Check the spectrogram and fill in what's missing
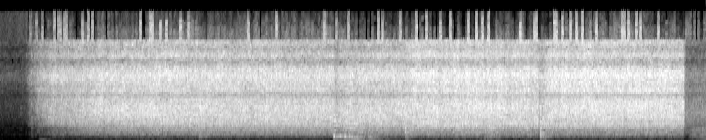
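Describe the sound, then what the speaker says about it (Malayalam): Tomatoes drop into a hot oiled pan and set off a loud, steady sizzle that starts abruptly and hisses on for several seconds, with a few soft stirring scrapes partway through. "നമുക്കിനി നമ്മുടെ മെയിൻ ഇൻഗ്രീഡിയൻ്റ് ആയിട്ടുള്ള തക്കാളി ചേർക്കാം"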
